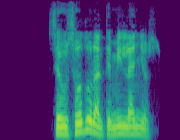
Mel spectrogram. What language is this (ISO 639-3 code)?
spa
